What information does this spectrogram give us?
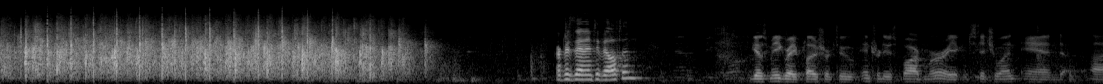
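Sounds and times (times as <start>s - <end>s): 
audience applause welcoming a speaker in Juneau: 0.0s - 4.5s
speech: 5.6s - 6.5s, 7.5s - 11.0s.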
